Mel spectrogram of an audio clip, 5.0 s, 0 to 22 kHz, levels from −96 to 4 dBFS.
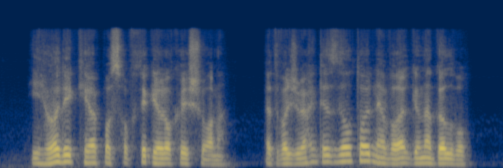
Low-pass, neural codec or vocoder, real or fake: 10.8 kHz; codec, 16 kHz in and 24 kHz out, 0.6 kbps, FocalCodec, streaming, 4096 codes; fake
